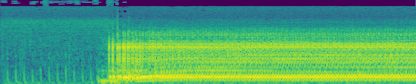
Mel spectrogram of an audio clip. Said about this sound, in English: Well, you can make it roar with Mattel's terrific new Varum hot rudder engine. Put it on a trike like this, or like this.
